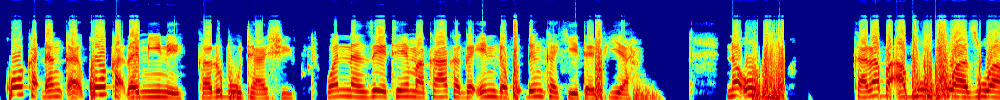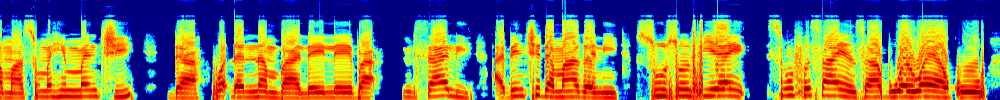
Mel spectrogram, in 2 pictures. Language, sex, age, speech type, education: Hausa, male, 46-60, spontaneous, tertiary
